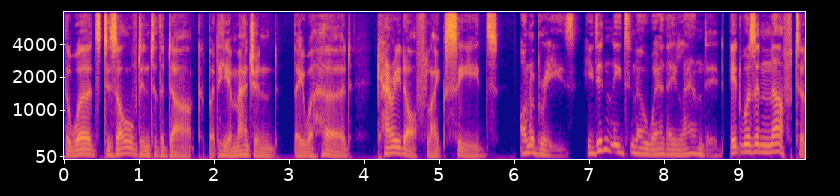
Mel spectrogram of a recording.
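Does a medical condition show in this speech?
No.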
